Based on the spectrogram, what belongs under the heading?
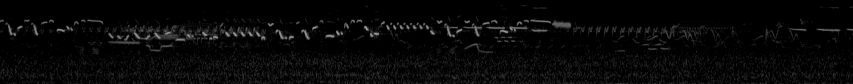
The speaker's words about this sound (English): this is just a tiny little bird, you know, just a few inches long. And when you're in a valley or a ravine and this bird starts to sing, it fills the whole valley with its song. And it's just musical and beautiful, and it just takes your breath away.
